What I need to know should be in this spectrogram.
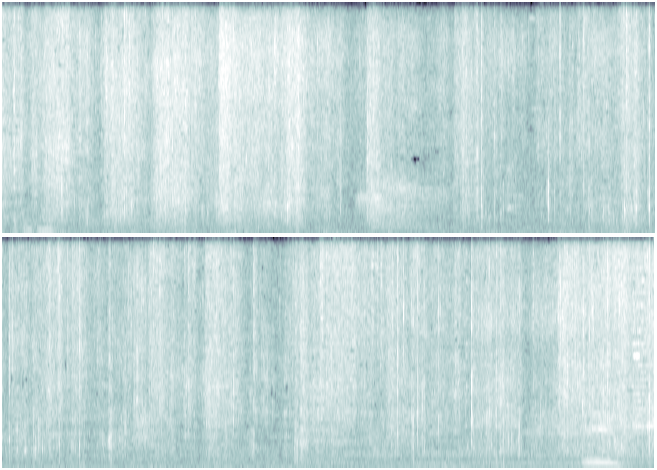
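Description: Plants rustle as a person brushes past them.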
